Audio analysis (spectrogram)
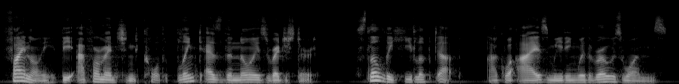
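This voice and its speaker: A man's voice: fairly low pitch, moderate pace. A man narrating a scripted story as its reader.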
